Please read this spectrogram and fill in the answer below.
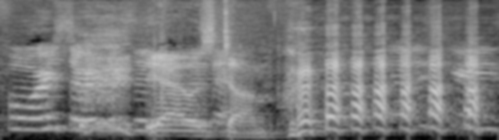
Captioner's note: laughter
